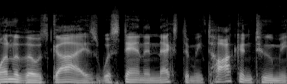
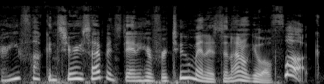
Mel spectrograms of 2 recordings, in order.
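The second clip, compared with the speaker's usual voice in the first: exasperated rant; 8 semitones higher than usual. Retold or imitated. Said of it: "I'm like".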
